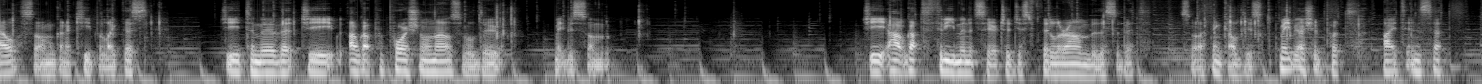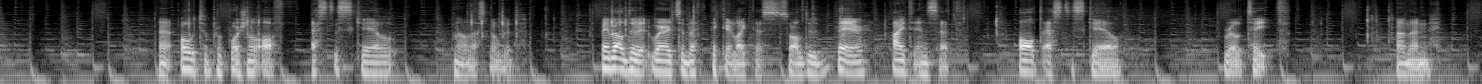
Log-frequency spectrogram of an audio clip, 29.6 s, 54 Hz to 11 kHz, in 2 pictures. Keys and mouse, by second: 0.4 click, 0.7 1, 1.2 g, 1.9 click, 2.4 click, 2.6 g, 4.4 click, 4.7 ctrl+r, 5.4 click, 6.1 s, 6.5 click, 7.9 click, 8.6 g, 10.1 click, 10.4 click, 10.7 g, 11.6 click, 11.8 3, 12.0 a, 12.2 a, 13.3 i, 14.8 click, 16.3 o, 17.0 alt+s, 18.8 click, 19.2 ctrl+z, 19.6 ctrl+z, 20.1 middle click, 20.4 3, 20.7 a, 20.8 a, 21.0 middle click, 22.6 alt+shift+click, 23.4 i, 24.1 click, 24.5 alt+s, 26.4 click, 26.6 r, 27.4 click, 27.6 s, 28.0 click, 28.3 shift+middle click, 29.1 middle click, 29.5 2, 29.5 1.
